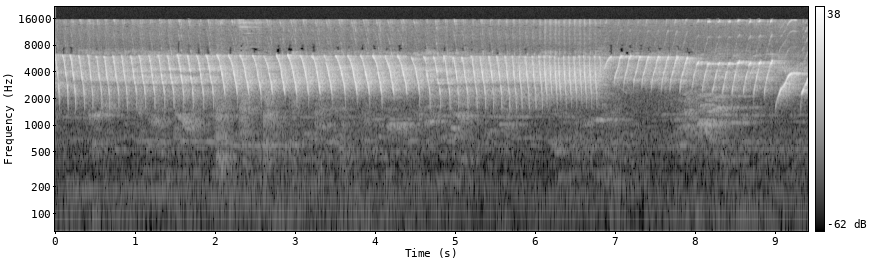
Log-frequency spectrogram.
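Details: Powerful Timbrado canary training song, a continuous fast trill of tight downward-sweeping notes lasting about seven seconds, then a higher trill and a closing upward slur.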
